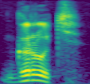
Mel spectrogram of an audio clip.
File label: "grud", Russian; грудь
